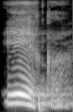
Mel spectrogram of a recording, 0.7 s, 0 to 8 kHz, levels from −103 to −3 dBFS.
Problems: none marked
